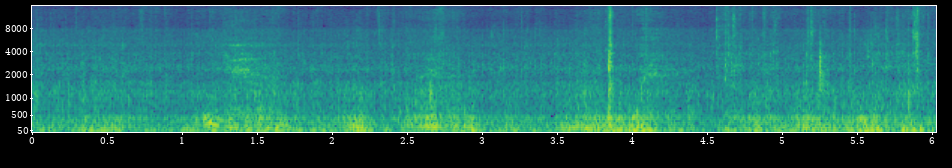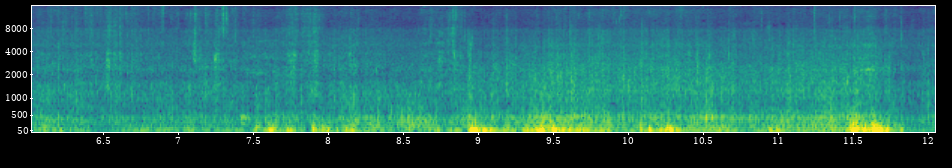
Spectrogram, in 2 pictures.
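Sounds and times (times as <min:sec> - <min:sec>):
wind buffeting microphone: 0:07.5 - 0:12.0.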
